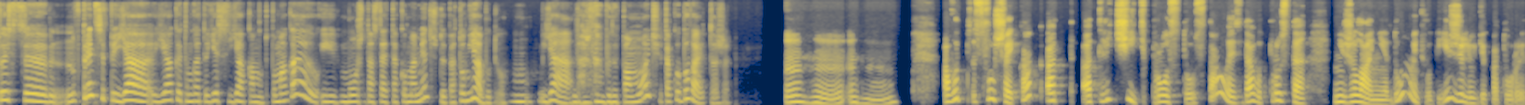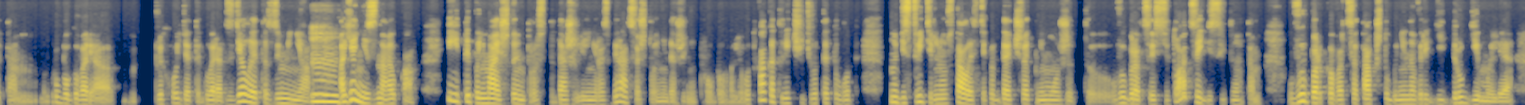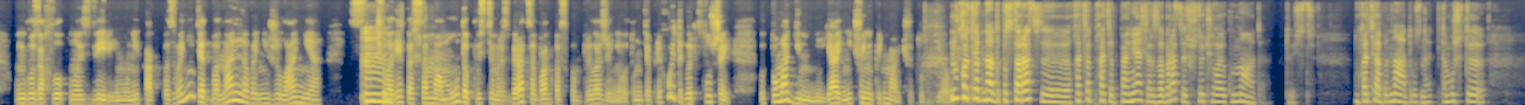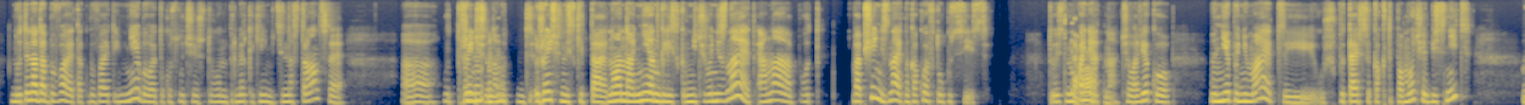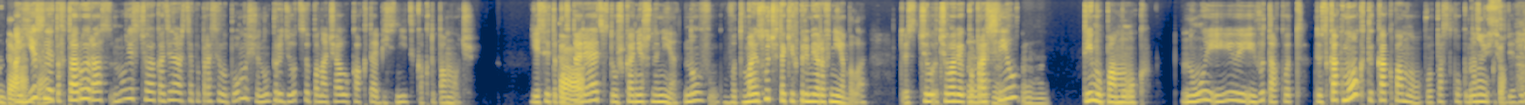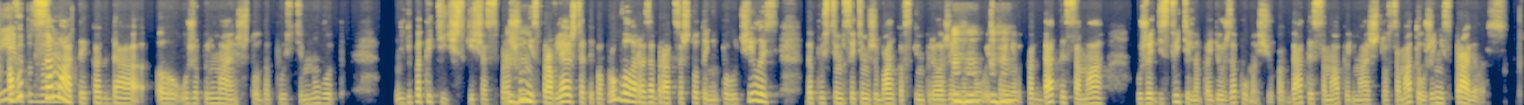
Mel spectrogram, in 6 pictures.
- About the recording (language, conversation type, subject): Russian, podcast, Как понять, когда следует попросить о помощи?
- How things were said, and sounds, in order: laughing while speaking: "должна"; tapping; other background noise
